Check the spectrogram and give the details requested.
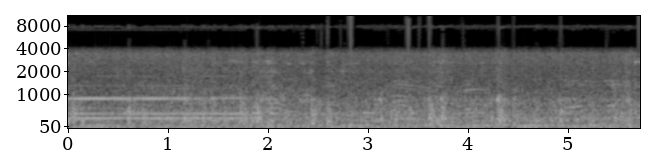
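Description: Indian Railways passenger train running, heard from inside a carriage at an open window: a loud, steady rumble and rattle of the coach on the rails. At the start a multi-tone horn, most likely the locomotive's, is sounding and stops about two seconds in.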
